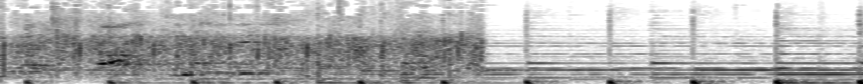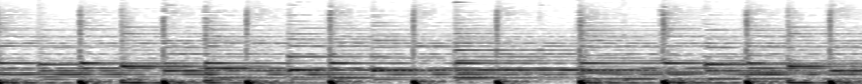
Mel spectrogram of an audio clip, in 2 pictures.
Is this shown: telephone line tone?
no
